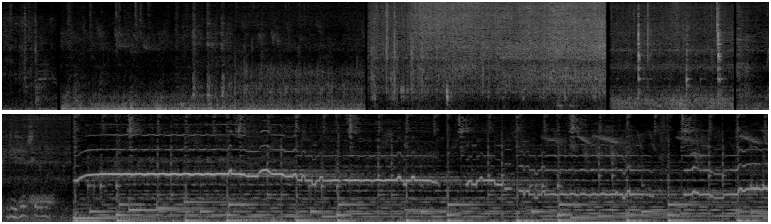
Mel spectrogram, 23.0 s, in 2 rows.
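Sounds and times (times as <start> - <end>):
food sizzling in hot oil: 5.5 - 12.6.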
